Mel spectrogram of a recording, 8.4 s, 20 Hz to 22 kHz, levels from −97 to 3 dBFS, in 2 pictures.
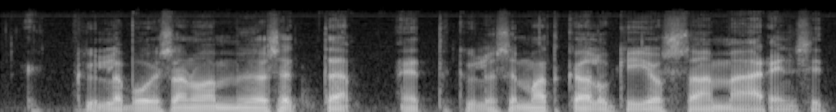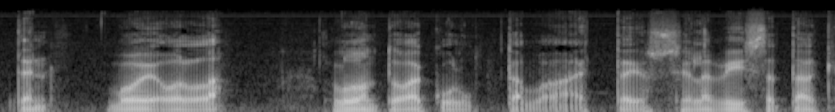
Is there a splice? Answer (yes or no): no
